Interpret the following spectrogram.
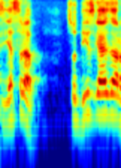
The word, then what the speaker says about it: Yathrib: Hassan, in English, it's called as like Yathrab, but it's basically called pronounced as Yasrab.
